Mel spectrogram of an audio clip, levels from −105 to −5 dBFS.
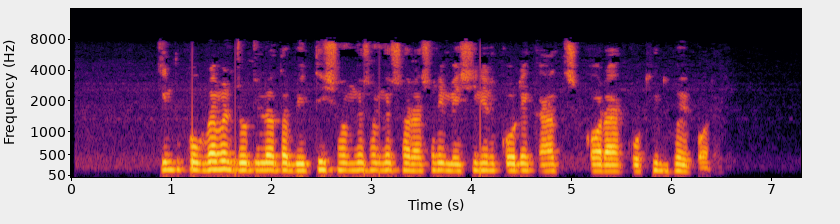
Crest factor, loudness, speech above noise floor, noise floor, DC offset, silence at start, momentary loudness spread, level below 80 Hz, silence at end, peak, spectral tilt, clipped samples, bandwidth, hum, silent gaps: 18 dB; -19 LUFS; 57 dB; -75 dBFS; under 0.1%; 0.9 s; 8 LU; -56 dBFS; 0.9 s; -2 dBFS; -7 dB/octave; under 0.1%; 8 kHz; none; none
